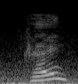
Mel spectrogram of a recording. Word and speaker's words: Crane: my name is crane crane crane rhymes with train and brain and sane and grain and rain and plane and the other kind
